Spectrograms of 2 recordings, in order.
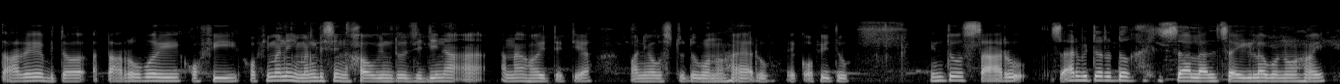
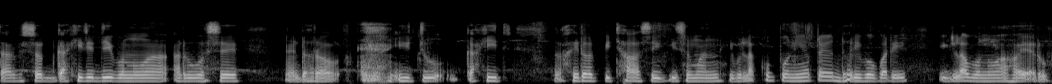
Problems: none marked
